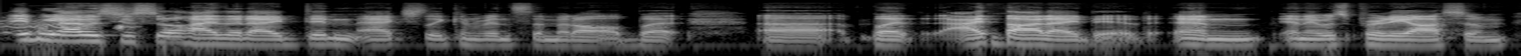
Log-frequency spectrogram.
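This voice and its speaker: A man's voice: mid-range voice, normal speed, gravelly, bright, forceful tone, no echo. A man co-hosting a comedy show, casually telling anecdotes in group banter.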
